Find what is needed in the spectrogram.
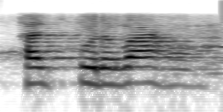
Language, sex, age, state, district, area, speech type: Hindi, female, 30-45, Bihar, Samastipur, rural, conversation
